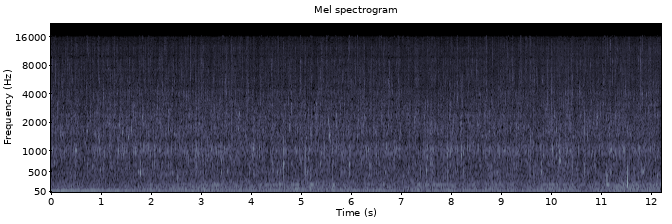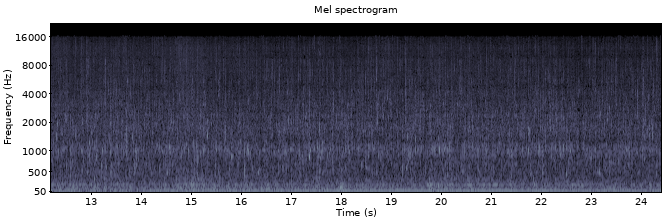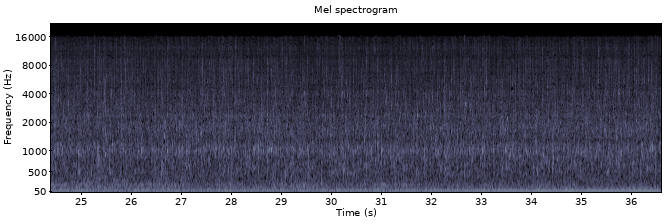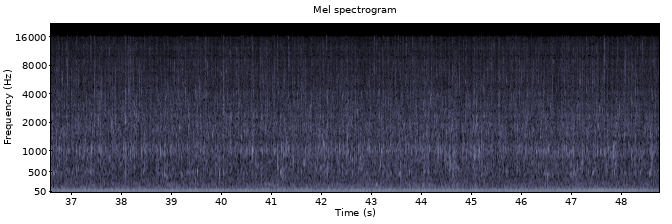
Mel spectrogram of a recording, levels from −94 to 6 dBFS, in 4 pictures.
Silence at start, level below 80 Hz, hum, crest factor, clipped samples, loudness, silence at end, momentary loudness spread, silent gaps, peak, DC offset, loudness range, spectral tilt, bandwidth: 0 s; -50 dBFS; none; 22 dB; under 0.1%; -45 LUFS; 0 s; 2 LU; none; -24 dBFS; under 0.1%; 1 LU; -3.5 dB/octave; 17 kHz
